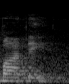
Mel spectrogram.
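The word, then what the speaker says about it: bonddu: in the welsh language it's v-o-n-d-h-u but it's pronounced bondi that those words mean red beetle red beetle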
